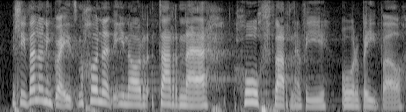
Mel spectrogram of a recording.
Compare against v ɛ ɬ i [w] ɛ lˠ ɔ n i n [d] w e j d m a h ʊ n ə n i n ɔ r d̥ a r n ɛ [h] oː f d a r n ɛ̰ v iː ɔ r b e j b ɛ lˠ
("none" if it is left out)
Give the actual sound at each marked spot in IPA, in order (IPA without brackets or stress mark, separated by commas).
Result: v, ɡ, h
